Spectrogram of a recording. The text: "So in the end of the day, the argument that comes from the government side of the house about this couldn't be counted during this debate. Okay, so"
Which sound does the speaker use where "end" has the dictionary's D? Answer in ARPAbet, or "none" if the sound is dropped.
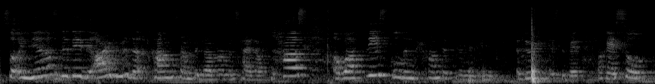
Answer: none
